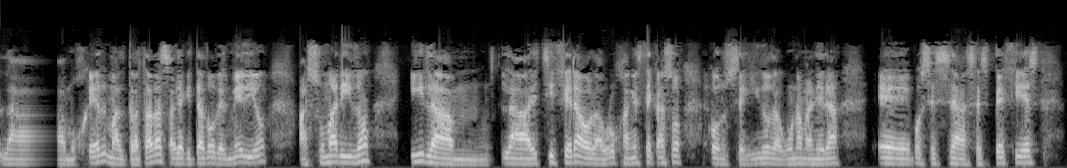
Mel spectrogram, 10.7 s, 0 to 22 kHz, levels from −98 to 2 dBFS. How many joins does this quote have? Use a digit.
2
